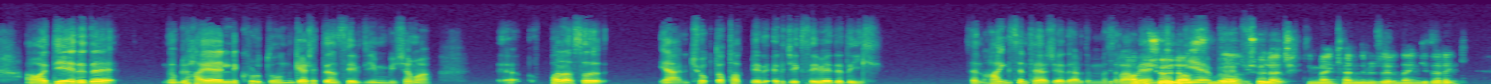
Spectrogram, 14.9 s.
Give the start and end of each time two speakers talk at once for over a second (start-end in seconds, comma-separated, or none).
11.1-12.8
